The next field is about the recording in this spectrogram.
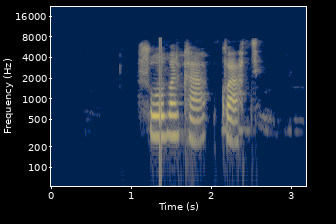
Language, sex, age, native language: Icelandic, female, 9, Icelandic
